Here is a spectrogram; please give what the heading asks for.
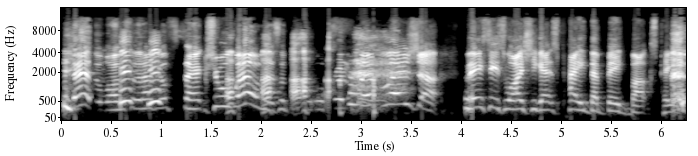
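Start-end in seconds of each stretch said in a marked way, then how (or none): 0.0-3.8 mock sales pitch, laughing. Host parodying the guest's brand slogan, laughing. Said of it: "mocking guest's brand slogan".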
